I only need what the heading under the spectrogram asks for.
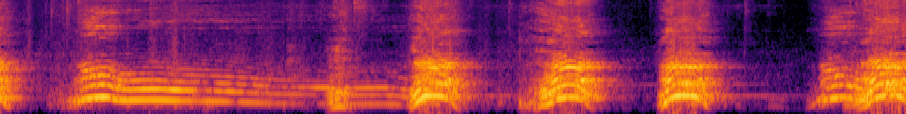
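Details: Basset Hounds at play: a long, steady, slowly falling bay opens, followed by three or four sharp deep barks spaced under a second apart.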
